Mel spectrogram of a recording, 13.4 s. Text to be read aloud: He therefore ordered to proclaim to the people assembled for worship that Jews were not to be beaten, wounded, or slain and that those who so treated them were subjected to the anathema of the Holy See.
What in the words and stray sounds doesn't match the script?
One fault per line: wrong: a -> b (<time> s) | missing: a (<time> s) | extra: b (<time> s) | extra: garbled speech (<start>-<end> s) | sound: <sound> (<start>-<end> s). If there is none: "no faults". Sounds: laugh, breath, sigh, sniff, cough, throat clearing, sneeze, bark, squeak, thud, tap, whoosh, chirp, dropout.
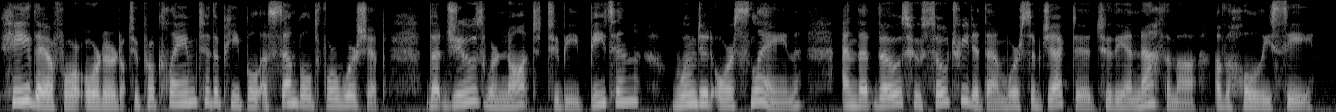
no faults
